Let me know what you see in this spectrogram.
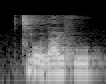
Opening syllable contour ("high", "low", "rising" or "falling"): falling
